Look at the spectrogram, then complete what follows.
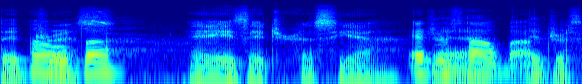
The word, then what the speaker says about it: Idris: I can't pronounce his name. Idris. I've always said Idris. Elba. It is Idris.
